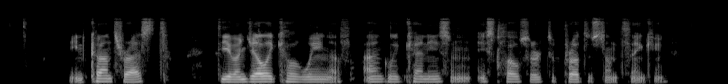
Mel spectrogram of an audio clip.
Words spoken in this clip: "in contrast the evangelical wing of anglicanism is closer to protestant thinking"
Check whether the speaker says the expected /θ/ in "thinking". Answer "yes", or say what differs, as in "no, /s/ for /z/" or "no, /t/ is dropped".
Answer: yes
